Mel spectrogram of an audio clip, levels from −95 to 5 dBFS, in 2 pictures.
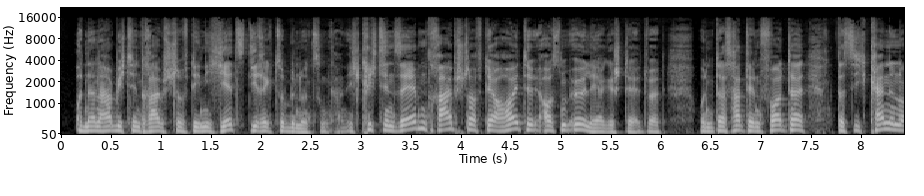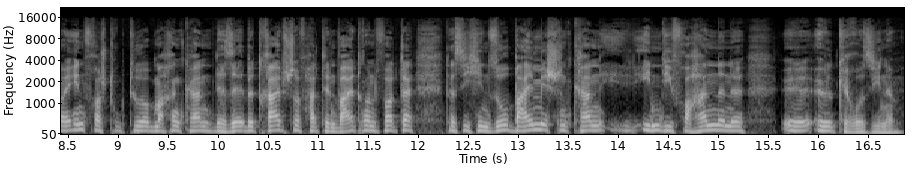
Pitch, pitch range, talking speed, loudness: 140 Hz, 130-155 Hz, 185 wpm, -26 LUFS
